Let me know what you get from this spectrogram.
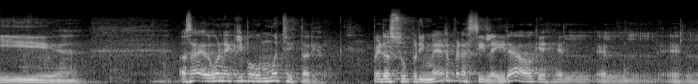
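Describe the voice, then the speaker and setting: A man with a Chilean accent speaks at a fairly slow pace with medium pitch, lively intonation and long, frequent pauses, amid audible room echo and noticeable background noise. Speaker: football podcast guest. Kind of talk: casual chat.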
